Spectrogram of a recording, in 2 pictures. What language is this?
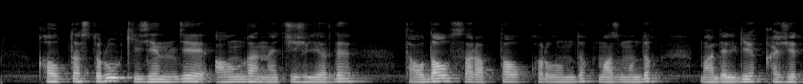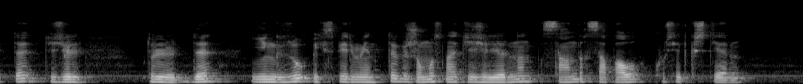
Kazakh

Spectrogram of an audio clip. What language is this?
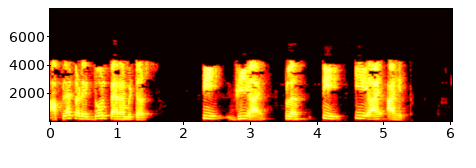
Marathi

